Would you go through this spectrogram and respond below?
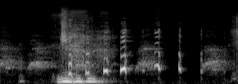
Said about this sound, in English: So also, this is just, you know, sorry, Chowder's barking.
